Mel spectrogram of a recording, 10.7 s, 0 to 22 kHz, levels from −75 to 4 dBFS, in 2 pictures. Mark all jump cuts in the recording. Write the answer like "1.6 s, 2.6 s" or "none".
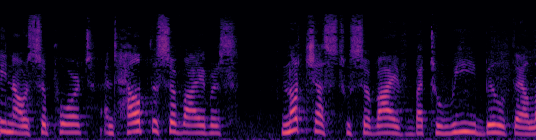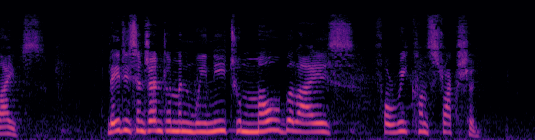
none

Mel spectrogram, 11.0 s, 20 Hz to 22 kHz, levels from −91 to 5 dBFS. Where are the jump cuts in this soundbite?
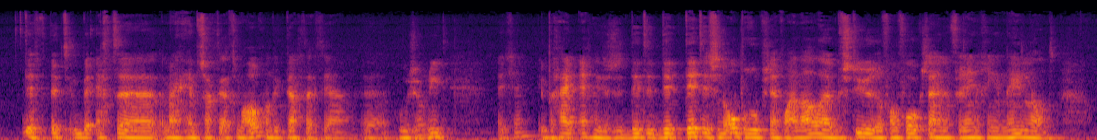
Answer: none

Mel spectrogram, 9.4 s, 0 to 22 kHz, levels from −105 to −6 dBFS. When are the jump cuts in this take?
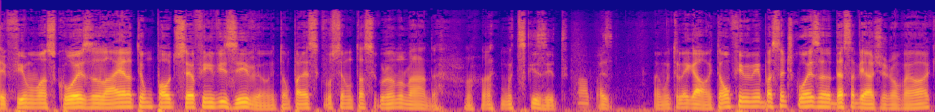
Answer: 5.7 s

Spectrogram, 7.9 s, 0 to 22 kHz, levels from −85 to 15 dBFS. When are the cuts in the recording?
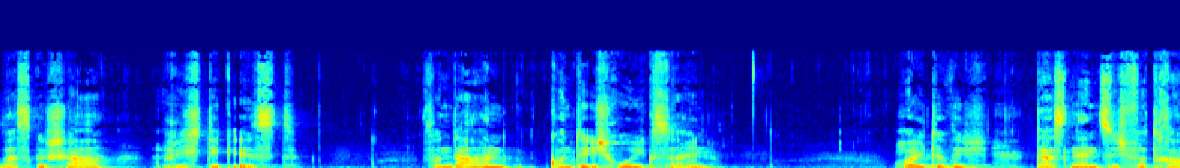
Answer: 3.5 s, 6.3 s

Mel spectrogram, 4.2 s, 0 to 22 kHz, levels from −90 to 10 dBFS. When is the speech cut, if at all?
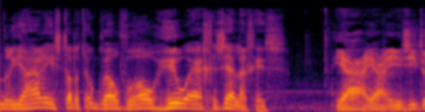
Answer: none

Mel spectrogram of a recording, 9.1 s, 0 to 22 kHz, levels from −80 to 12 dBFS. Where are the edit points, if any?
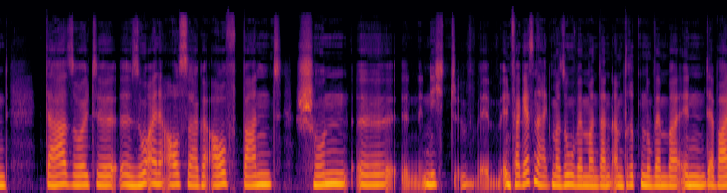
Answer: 3.6 s, 6.9 s

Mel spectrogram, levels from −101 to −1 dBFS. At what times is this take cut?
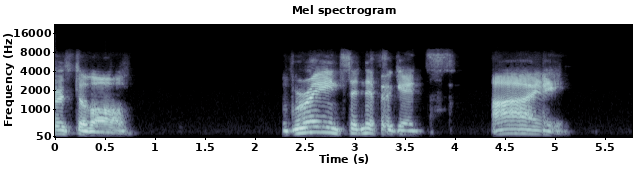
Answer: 2.3 s, 4.2 s

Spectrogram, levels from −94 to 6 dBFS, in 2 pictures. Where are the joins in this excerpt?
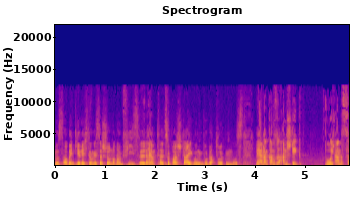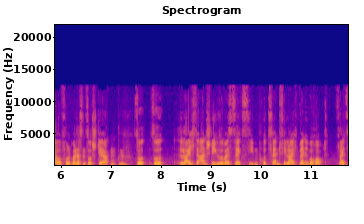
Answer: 1.3 s, 3.2 s, 5.6 s, 6.2 s, 6.6 s, 9.4 s

